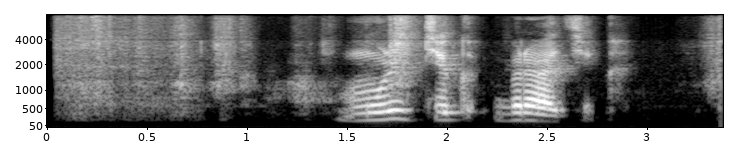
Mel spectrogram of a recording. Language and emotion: Russian, neutral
